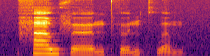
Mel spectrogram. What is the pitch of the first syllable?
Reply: high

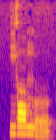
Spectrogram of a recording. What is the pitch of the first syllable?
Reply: high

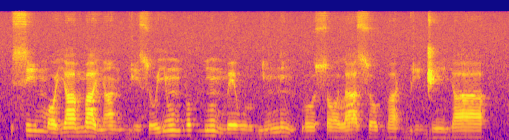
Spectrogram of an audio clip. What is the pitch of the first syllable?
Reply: high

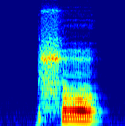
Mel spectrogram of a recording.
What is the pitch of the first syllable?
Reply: falling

